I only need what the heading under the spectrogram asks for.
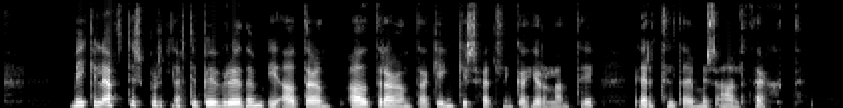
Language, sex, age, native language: Icelandic, female, 40-49, Icelandic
